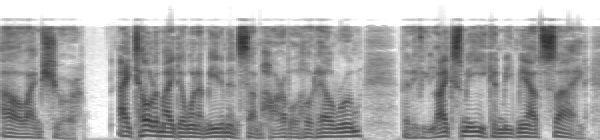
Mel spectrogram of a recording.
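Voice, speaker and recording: A man's voice: on the low side, fairly quick, a little mellow, dry recording, clean studio sound. A man voicing a cocky, casual female con artist's assistant with a strong New York accent. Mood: self-assured.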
